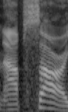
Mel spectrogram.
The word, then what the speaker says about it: Apsara: And specifically, she is called an Apsara. You spell that A-P-S-A-R-A.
